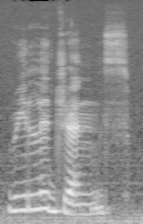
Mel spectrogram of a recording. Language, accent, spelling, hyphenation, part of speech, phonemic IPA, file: English, US, religions, re‧li‧gions, noun / verb, /ɹɪˈlɪd͡ʒ.ənz/, En-us-religions.ogg
- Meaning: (noun) plural of religion; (verb) third-person singular simple present indicative of religion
